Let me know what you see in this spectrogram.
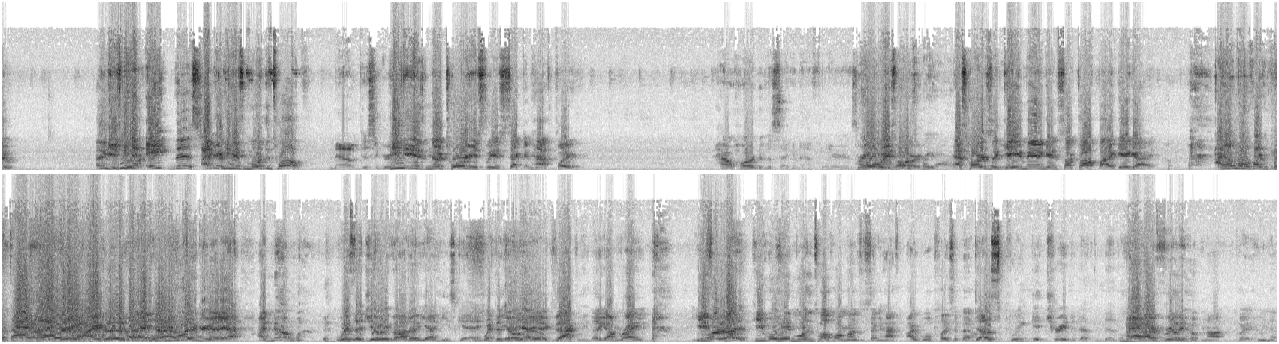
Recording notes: In this episode we really dive into the bar room talk with a lot of background noise coming from others in the room. Sorry about the background noise. We were not using mics or sound blockers because I got drunk and did not realize the mic was not plugged in until after.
